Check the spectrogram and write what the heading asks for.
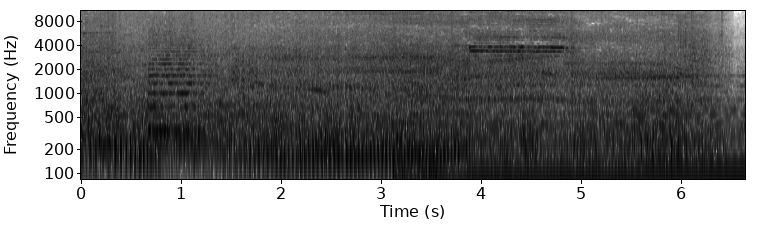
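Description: Street traffic noise with a vehicle horn honking briefly about a second in. Background music with sustained low notes comes in about halfway through.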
